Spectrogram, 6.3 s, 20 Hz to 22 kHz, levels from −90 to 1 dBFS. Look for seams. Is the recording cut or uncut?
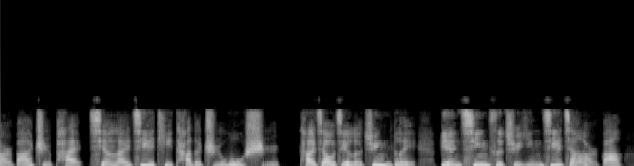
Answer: cut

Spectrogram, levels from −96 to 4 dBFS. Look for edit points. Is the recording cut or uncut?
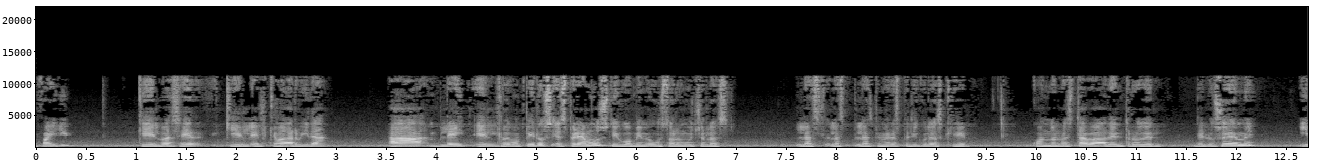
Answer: cut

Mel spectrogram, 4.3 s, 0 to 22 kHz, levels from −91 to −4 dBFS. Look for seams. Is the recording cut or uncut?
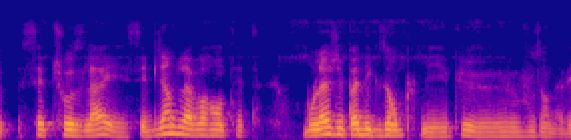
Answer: cut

